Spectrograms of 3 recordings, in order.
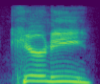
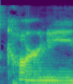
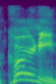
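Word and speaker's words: Kearney: was born he was born and raised in Kierney, Nebraska. Did I get that right, John? Did I pronounce that right? It's Carney, but it sounds weird. Yeah, there you go. Carney, Nebraska.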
